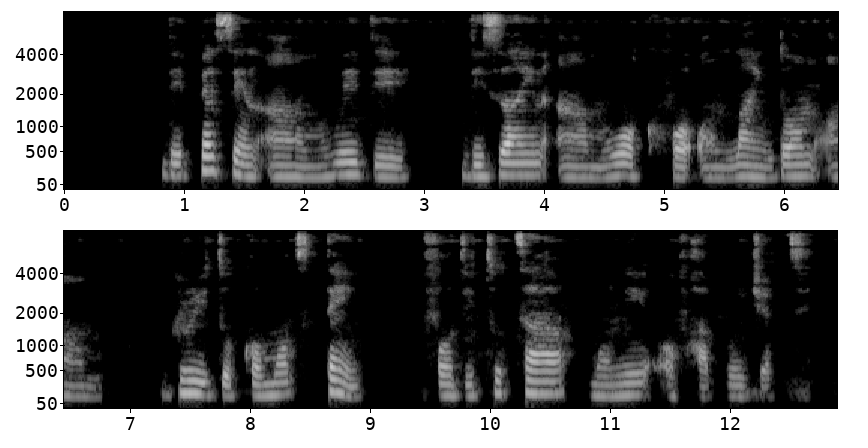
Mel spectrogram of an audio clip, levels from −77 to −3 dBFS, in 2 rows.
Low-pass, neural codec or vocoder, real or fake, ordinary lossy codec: none; none; real; none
